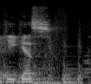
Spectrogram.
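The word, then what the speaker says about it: Giygas: I know a lot of people say Gigas, and yeah, it's perfectly valid, but Gygus is just how I heard it pronounced the first time, so that's how I say it.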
